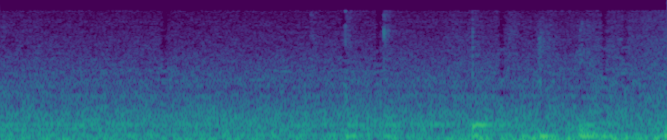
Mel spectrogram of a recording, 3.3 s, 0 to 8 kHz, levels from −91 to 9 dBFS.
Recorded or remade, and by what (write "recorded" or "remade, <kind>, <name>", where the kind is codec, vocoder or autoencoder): remade, vocoder, Vocos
